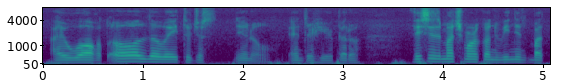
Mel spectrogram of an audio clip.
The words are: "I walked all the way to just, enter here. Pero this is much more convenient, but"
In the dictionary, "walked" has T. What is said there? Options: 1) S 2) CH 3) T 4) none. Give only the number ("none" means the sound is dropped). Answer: 3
